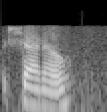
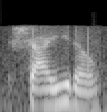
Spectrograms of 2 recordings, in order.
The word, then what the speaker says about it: Shaido: And, I mean, he just gave them the look and said, it's not Shaido, it's not Shadow, it's Shaido.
